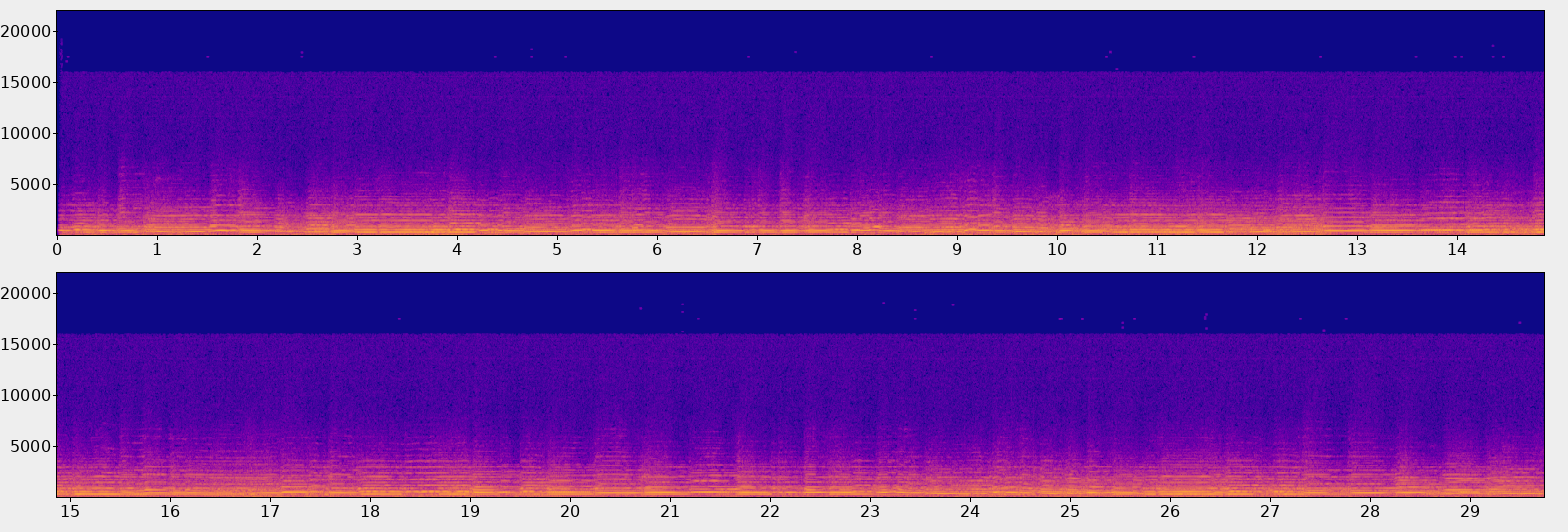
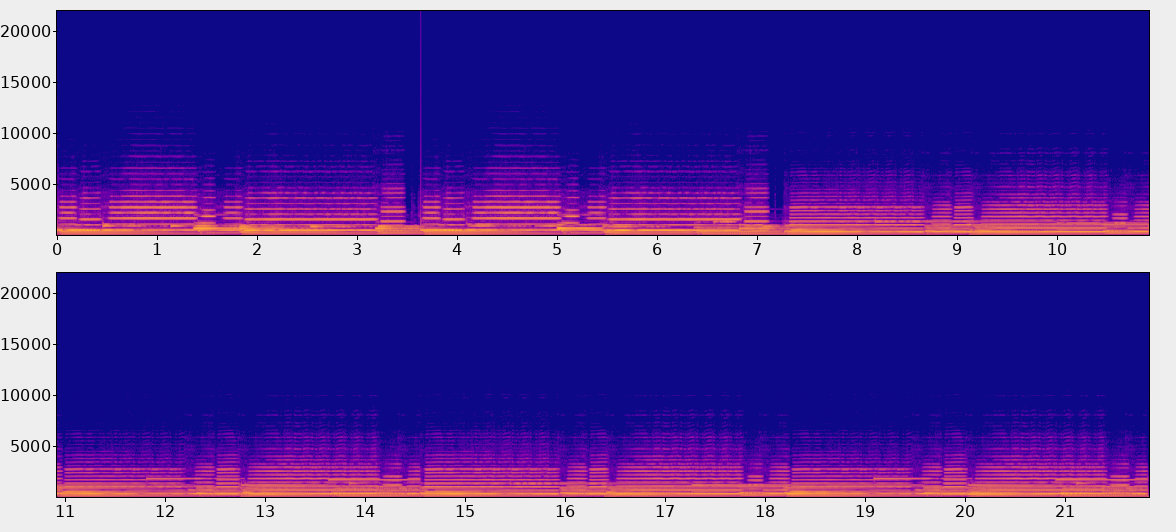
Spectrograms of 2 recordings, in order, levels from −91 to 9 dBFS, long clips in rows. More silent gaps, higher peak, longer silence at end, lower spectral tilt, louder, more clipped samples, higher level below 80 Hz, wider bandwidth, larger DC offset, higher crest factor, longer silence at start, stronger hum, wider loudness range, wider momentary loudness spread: neither; about the same, -6 dBFS vs -4 dBFS; about the same, 0 s vs 0 s; about the same, -8 dB/octave vs -7.5 dB/octave; about the same, -18 LUFS vs -19 LUFS; neither; first, -38 dBFS vs -58 dBFS; first, 7.2 kHz vs 6.2 kHz; neither; about the same, 10 dB vs 14 dB; about the same, 0 s vs 0 s; neither; about the same, 1 LU vs 2 LU; about the same, 4 LU vs 6 LU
